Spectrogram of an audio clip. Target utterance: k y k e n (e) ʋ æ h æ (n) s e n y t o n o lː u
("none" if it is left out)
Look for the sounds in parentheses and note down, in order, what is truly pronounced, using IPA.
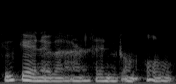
e, n

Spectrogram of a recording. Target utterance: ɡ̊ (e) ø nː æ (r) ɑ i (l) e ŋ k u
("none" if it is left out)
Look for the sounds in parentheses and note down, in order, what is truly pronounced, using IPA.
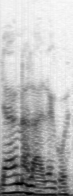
æ, l, l

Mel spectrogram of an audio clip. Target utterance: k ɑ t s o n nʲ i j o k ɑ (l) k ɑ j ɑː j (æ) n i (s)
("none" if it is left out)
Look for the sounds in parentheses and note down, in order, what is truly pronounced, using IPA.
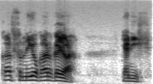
r, æ, s

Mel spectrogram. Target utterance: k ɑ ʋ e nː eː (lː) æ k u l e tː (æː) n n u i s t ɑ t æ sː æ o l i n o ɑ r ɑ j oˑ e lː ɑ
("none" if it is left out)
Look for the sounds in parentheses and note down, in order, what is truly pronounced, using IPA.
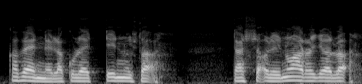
lː, iː

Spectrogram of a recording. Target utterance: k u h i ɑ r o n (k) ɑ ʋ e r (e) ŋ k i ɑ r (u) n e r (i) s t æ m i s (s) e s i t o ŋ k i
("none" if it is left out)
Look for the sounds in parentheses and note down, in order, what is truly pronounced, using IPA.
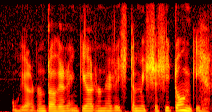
t, e, o, i, s

